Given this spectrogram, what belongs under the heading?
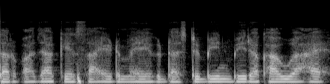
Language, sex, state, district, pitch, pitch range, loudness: Hindi, male, Jharkhand, Deoghar, 125 Hz, 120-125 Hz, -19 LUFS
